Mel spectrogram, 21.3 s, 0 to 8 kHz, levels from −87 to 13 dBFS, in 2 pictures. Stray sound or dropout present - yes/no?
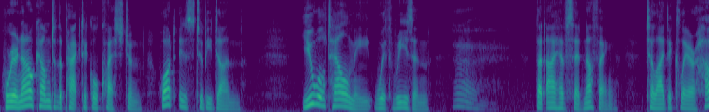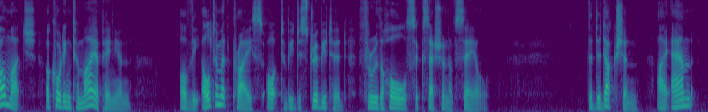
yes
